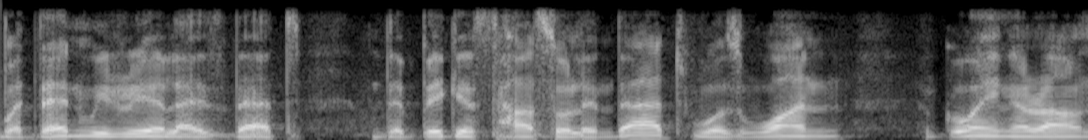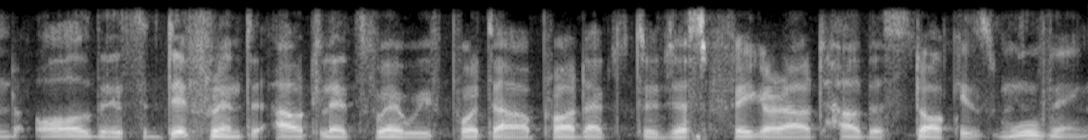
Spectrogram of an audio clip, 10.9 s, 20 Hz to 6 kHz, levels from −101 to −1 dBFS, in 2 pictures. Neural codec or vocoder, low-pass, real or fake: codec, 16 kHz, 16 kbps, FunCodec, trained on LibriTTS, 50 frames a second; 5.4 kHz; fake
